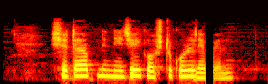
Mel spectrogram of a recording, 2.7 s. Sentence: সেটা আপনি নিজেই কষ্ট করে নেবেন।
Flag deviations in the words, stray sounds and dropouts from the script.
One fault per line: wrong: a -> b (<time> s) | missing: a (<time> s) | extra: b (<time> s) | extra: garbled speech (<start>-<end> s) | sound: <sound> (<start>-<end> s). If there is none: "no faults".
sound: dropout (2.1-2.1 s)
